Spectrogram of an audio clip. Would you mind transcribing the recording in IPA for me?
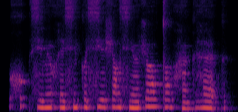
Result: xʊksʲɛlʲõ hesʲə̃kə sʲeʃelˠ sʲə̃ːʃœːlˠ dœlˠhɛ̃k ɦɛk

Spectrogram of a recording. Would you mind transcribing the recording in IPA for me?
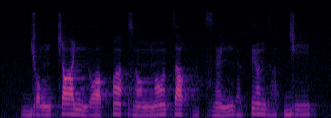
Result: ɟɔ˩ŋ cɑ˥ ɲɔː˩qʷã˥ʔzɔ̃˩ŋ ɾɔ̃˥ ta˥qʷɛ̤˩tzɛ̃˩ɲa̤˥ pʲɔ̃˥ da̤˥ʔɟi˥

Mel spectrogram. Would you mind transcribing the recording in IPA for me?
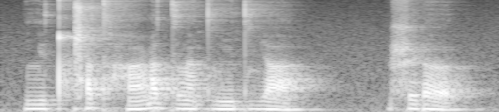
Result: lʲɨt ǁathãɽat lãtʎĩtʎa | ʂɨɽɐ

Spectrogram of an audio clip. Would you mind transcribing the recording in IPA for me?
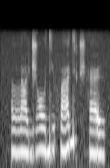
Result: lːɑɪ̯d͡ʒɔʊ̯ dʲefa dʲut͡ʃhæɪ̯

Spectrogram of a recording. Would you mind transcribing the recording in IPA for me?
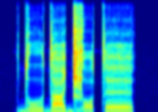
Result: do˦ʊ̯dä˦d͡ʑɔ˨ tɛ˦

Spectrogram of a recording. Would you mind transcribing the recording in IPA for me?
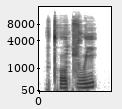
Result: t̪ʰo˧˥t͡ɕu˧˥j

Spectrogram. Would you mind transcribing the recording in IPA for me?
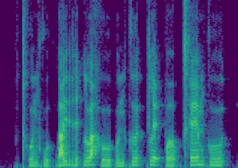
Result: tʰu˧nkwu˨˩k̚la˥˩jri˦˥t̚ lu˥˩a̯huː˧ʔu˧n kɯː˦˥t̚ kle˥˩ʔpɤː˨˩p̚ tʰeː˥˩mkuː˦˥t̚

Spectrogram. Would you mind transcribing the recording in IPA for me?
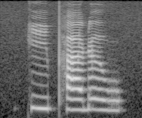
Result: kipʰaɳəw

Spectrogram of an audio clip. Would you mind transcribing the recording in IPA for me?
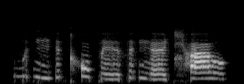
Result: bɪ˦ʔɡĩ˨ʔɪ˦ʔkʰɔ˦˨ pe˨ɪ̯θɪ˦ʔ ŋɛ˨t͡ɕʰa˦ʊ̯

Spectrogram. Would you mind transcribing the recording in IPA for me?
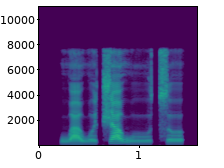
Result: wa˨wʊ˨t͡ʃa˦ wuː˨t͡sʊ˦

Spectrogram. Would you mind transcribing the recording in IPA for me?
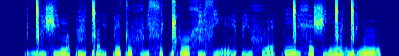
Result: ɡ͡ǀa̤ʃe̤ mʌpa̤ǀʌɾi̤ petʌxʷe̤ soǁʰo xa̤si̤ rʲa̤pe̤xʷɛ | ŋ͡ǀe̤xɛʃi̤ ŋ͡ǀaɡ͡ǀi̤mɯ

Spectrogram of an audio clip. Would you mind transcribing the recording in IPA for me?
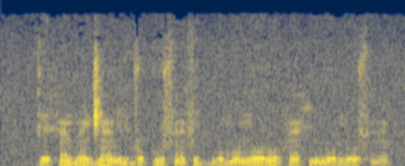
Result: ke˧hɛ̃˦bɛ̃˦ d͡ʒɛ̃˦˨li˧do˧ku˧ sɛ̃˨si˧ɡ͡bo˨mo˧ no˦ ɾo˦hɛ̃˧hi˨no˨ no˧sɛ̃˨

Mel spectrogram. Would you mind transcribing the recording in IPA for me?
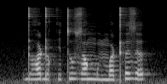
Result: ɖʱɒɖɒkɪ tu zɒŋʷæ mɔ ʈʰəzə

